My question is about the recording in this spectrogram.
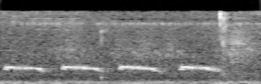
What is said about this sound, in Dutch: Nogmaals, met op de achtergrond al het prachtige vogelgeluid wat je hoort, bijzondere vogels die we hier hebben, of ook net een duif hoorde die we ook gewoon hier hebben.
